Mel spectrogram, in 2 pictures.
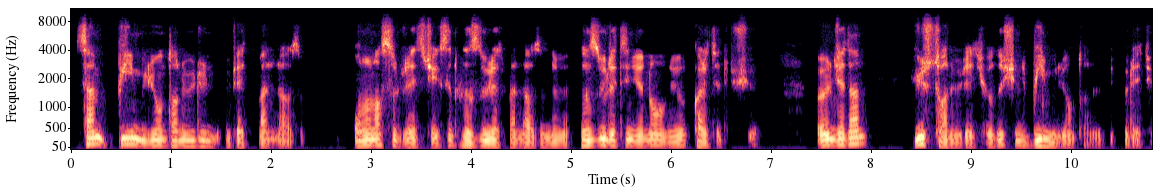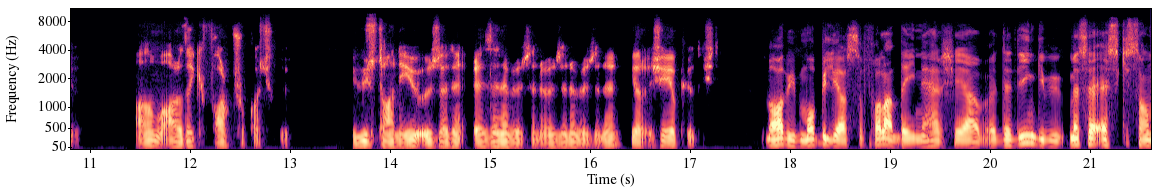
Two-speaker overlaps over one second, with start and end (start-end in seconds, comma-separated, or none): none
